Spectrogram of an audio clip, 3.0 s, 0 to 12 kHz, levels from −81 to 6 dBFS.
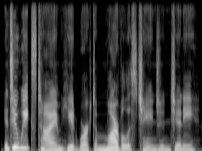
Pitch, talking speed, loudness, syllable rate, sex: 210 Hz, 235 wpm, -16 LUFS, 5.9 syllables/s, female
